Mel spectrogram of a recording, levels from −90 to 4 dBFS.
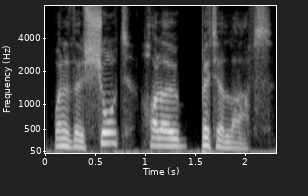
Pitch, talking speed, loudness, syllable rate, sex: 145 Hz, 180 wpm, -18 LUFS, 5.7 syllables/s, male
